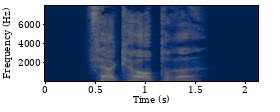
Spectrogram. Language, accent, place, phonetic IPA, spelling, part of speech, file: German, Germany, Berlin, [fɛɐ̯ˈkœʁpʁə], verkörpre, verb, De-verkörpre.ogg
- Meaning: inflection of verkörpern: 1. first-person singular present 2. first/third-person singular subjunctive I 3. singular imperative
